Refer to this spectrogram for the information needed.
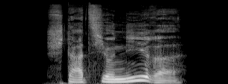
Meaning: inflection of stationieren: 1. first-person singular present 2. first/third-person singular subjunctive I 3. singular imperative
- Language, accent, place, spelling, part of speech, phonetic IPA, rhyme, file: German, Germany, Berlin, stationiere, verb, [ʃtat͡si̯oˈniːʁə], -iːʁə, De-stationiere.ogg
